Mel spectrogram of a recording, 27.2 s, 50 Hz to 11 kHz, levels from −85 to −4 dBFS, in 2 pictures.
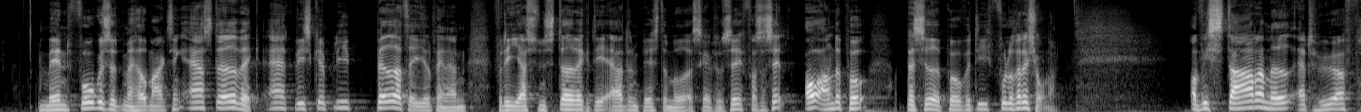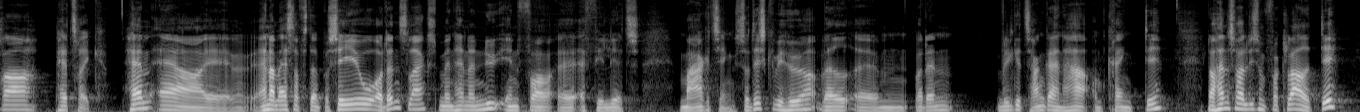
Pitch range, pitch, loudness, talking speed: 105-150 Hz, 125 Hz, -25 LUFS, 200 wpm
